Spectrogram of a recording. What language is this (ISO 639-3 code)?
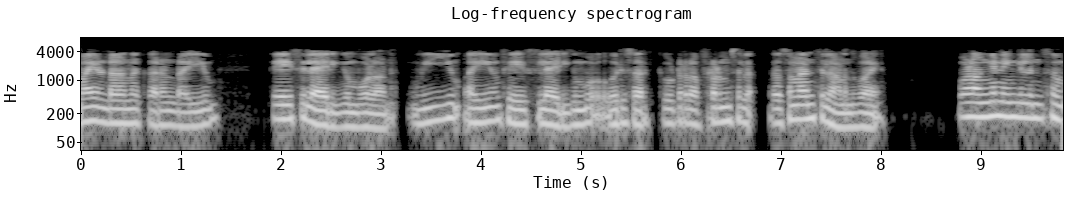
mal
